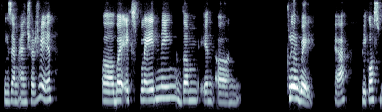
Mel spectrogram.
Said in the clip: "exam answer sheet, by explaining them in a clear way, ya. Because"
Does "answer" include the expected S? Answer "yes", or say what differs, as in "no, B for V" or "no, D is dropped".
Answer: no, SH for S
